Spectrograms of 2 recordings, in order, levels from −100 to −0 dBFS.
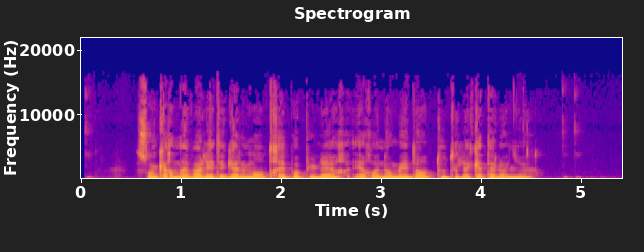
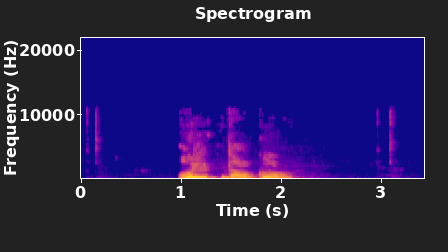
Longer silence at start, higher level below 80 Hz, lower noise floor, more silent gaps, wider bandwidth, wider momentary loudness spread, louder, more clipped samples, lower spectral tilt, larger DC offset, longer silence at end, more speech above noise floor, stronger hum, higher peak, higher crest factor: second, 0.55 s vs 1 s; first, -56 dBFS vs -74 dBFS; second, -54 dBFS vs -89 dBFS; neither; first, 15.5 kHz vs 5.6 kHz; second, 5 LU vs 11 LU; about the same, -21 LUFS vs -22 LUFS; neither; second, -7 dB/octave vs -10.5 dB/octave; neither; second, 0.85 s vs 1.35 s; second, 34 dB vs 69 dB; neither; about the same, -6 dBFS vs -6 dBFS; about the same, 16 dB vs 18 dB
